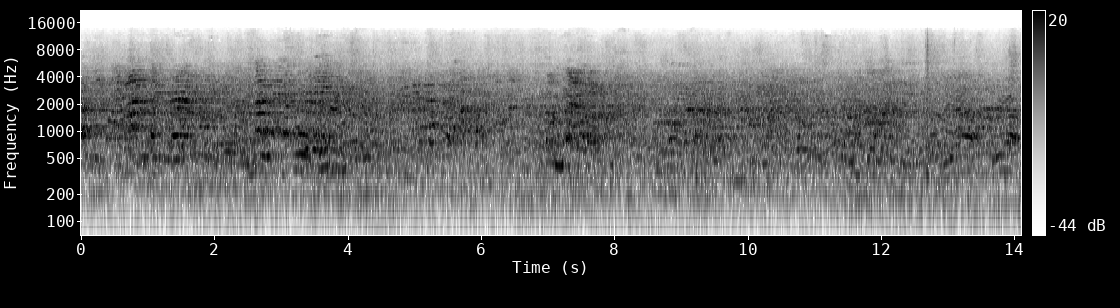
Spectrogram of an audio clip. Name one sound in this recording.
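Several men shout and call out from the sidelines.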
